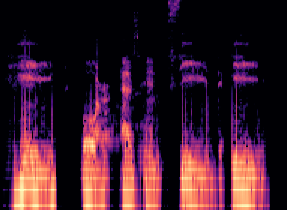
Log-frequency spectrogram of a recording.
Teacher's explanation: The tongue is front and it is high. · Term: high and then front vowel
